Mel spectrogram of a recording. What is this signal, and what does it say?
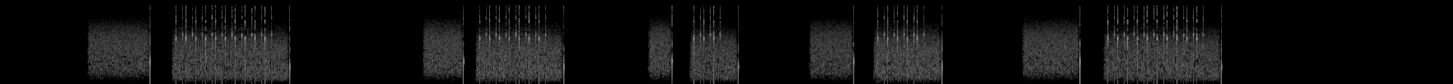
Pulse dialling, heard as a rotary dial, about 10 pulses a second. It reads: 0 7 3 5 0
